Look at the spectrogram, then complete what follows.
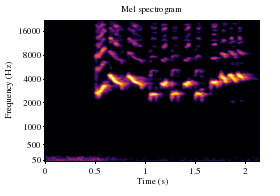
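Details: Orange-headed thrush singing, played to set other birds singing morning and evening: a rapid, varied string of high whistled notes, slurred up and down, about a dozen in under two seconds, over faint low background rumble.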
